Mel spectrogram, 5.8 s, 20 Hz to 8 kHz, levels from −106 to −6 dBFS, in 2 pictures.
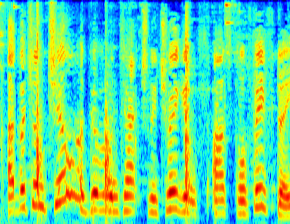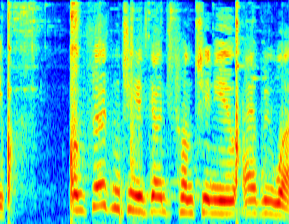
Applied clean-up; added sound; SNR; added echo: neural mask model RNNoise.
